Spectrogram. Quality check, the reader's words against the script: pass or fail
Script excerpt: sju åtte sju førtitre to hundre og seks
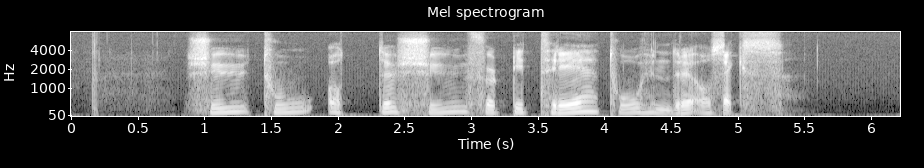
fail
